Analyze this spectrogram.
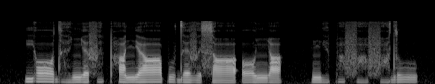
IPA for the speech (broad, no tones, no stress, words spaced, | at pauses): jɔːdʱɛ̤ ɲɛfɛ̤ pʰɑnʲɑː pud̪ɛvɪ sɑːʔɔːɲɑ | nʲɛ̤pɑ̤ fɑ̤ fɑ̤dluː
